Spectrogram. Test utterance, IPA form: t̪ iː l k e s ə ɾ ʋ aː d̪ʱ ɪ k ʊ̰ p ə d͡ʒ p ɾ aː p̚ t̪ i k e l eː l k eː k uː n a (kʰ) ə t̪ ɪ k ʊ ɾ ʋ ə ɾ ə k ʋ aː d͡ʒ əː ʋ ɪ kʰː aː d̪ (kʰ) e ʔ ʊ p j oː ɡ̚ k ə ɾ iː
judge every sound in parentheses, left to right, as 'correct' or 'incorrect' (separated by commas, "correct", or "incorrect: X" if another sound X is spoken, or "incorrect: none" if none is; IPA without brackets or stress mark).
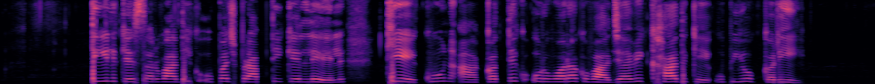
incorrect: k, incorrect: k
